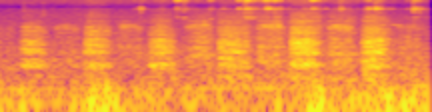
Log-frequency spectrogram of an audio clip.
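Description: Yellow Labrador retriever panting with her mouth open, quick rhythmic breaths at about three a second, a sign that she is winded from play.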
